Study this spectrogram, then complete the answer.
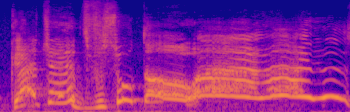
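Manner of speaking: high mock shouts rising into yelps; imitated screaming. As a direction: imitate a mob screaming in pursuit. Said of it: "the way they were screaming and running".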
